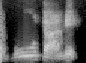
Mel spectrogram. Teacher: द्विमात्रिक यानी 2 सेकंड का समय देना है, वो ज्यादा लंबा नहीं खींचना है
